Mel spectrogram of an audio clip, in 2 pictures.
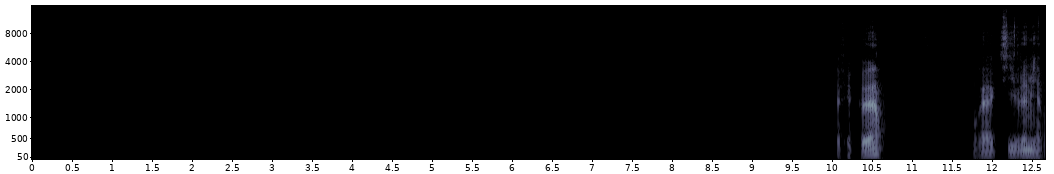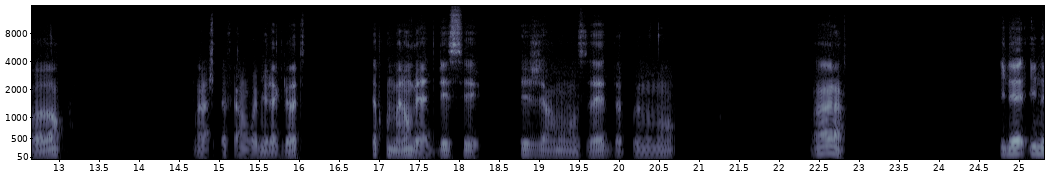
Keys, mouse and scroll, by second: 0.4 click, 1.0 g, 2.6-3.0 scroll down 3, 3.0-5.0 middle drag, 5.0 z, 9.2 click, 12.3 click, 12.9-16.0 middle drag, 16.0 Tab, 16.4 click, 18.0 g, 21.2 click, 21.6 scroll down 2, 22.0-25.3 middle drag.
